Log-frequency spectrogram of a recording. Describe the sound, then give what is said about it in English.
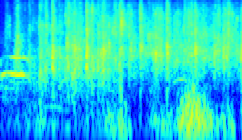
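An audience at a talk claps to welcome a speaker on stage: dense, sustained applause that holds loud throughout, with a voice briefly heard over it near the start. “So please give a big hand and welcome Miika Adder on the stage.”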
